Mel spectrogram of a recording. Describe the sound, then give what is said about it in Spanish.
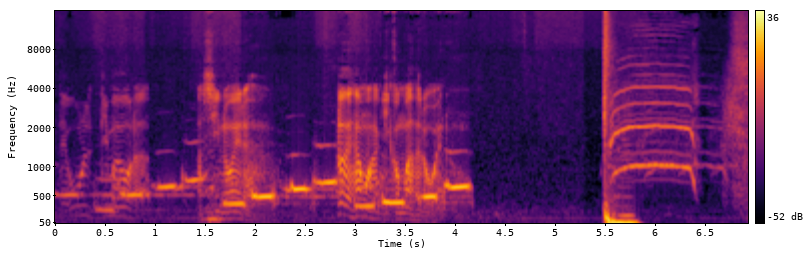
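A newly released pop single from a new album plays, with bright melodic synth and sung vocal phrases stepping through pitches, then a brief silence before a loud, sustained tone bursts in. “Ellos estrenan este sencillo que forma parte de su, nuevo álbum, que muy pronto vamos a poderlo escuchar”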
